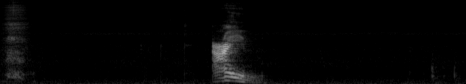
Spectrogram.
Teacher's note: huruf ain tidak ada khayshumnya. Jadi ain. Ain, ya. Ketika hidung kita tutup atau dibuka, suaranya terdengar sama.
